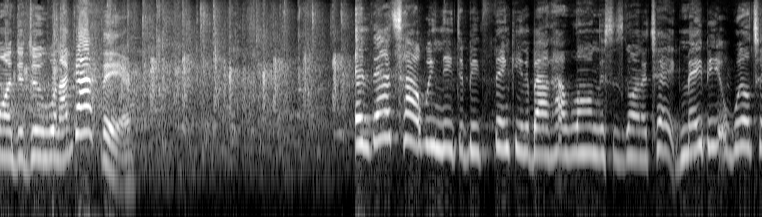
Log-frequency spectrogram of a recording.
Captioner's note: applause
